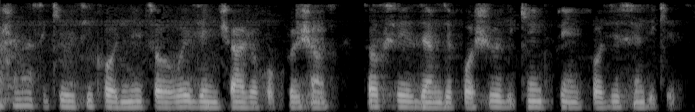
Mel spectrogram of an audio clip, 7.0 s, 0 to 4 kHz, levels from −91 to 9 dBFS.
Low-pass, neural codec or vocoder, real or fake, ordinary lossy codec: 3.6 kHz; none; real; AAC, 16 kbps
